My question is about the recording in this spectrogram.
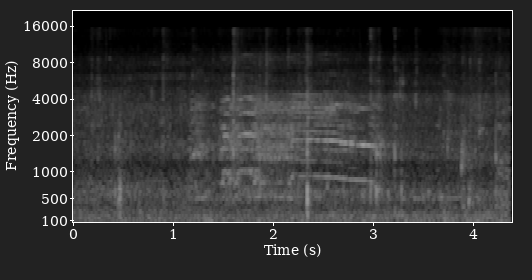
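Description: A rooster crowing once, faintly, about a second and a half in. It is one drawn-out call that drops slightly in pitch at the end.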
